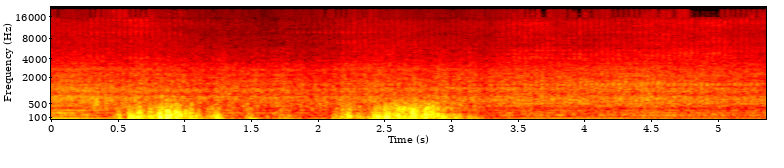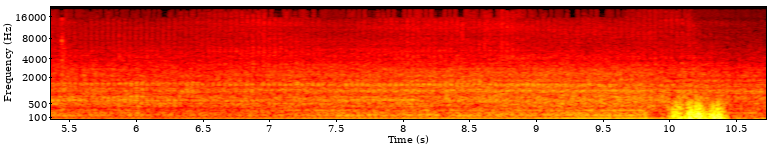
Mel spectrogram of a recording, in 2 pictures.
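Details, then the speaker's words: 2006-07 Lasko 16" wall fan model 3016 on high with oscillation fixed; steady low droning hum with loud rattling bursts from out-of-balance flimsy blade shaking the unit and loose front grill; fan blade imbalance vibration. "had to fix the oscillation though and it elates fine but you can hear the amount of noise it's making it's is intensely"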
